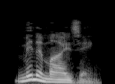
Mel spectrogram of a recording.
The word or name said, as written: minimizing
